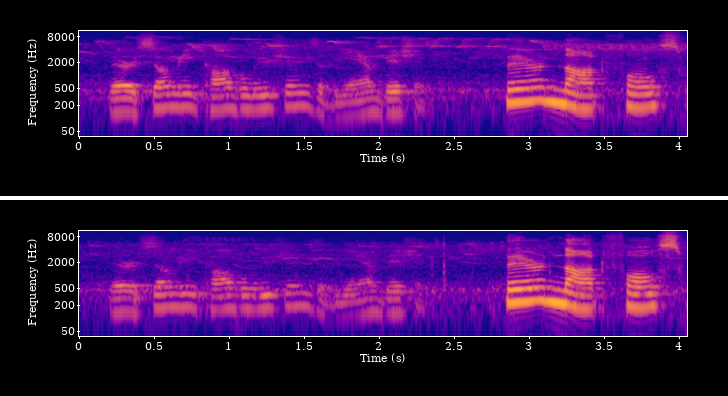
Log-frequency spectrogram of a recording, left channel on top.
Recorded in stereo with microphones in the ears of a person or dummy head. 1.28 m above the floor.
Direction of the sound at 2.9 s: 20° right (ahead or behind).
